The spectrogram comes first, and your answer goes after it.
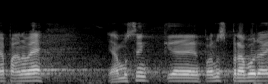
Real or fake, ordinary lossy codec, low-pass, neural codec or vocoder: real; MP3, 64 kbps; 7.2 kHz; none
